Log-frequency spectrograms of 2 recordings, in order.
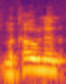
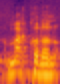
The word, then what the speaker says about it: Makonnen: So it's Makonnen, Makonnen, or Makonnen. It can be pronounced either of those 3 ways.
